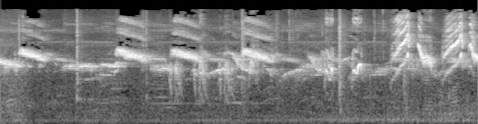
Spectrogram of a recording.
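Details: Chinese hwamei, caged Tam Hoàng bird, giving a flowing song of slurred whistles that glide up and down, ending in sharper, bright rapid notes; low room noise underneath.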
